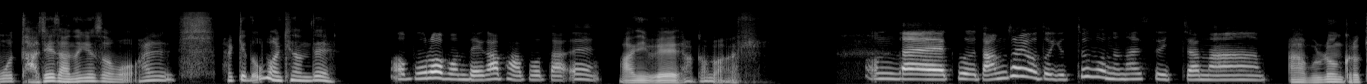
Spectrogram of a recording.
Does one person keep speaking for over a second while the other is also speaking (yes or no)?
no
